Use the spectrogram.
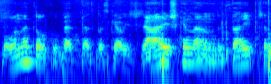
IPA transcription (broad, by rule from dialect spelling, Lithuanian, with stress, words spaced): ˈbuːnɐ ˈtoːkʲuː ˈbʲɛt bʲɛt pɐsʲˈkʲɛʊ ɪʃʲsʲɪˈɐɪʃʲkʲɪnɐm ʋʲɪˈsɐɪp ˈt͡ʃʲɛ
